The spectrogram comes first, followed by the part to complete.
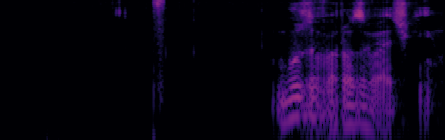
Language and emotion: Russian, neutral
